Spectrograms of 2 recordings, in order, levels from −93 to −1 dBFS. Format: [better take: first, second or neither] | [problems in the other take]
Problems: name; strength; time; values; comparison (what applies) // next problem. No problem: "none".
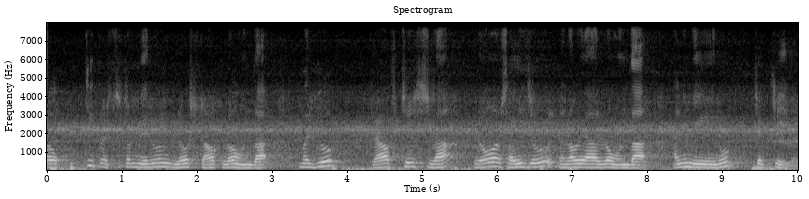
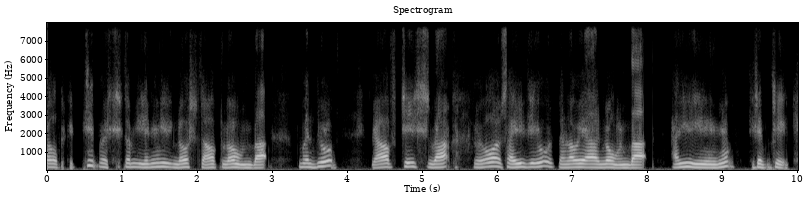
first | noise reduction (neural diffusion model UNIVERSE++)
